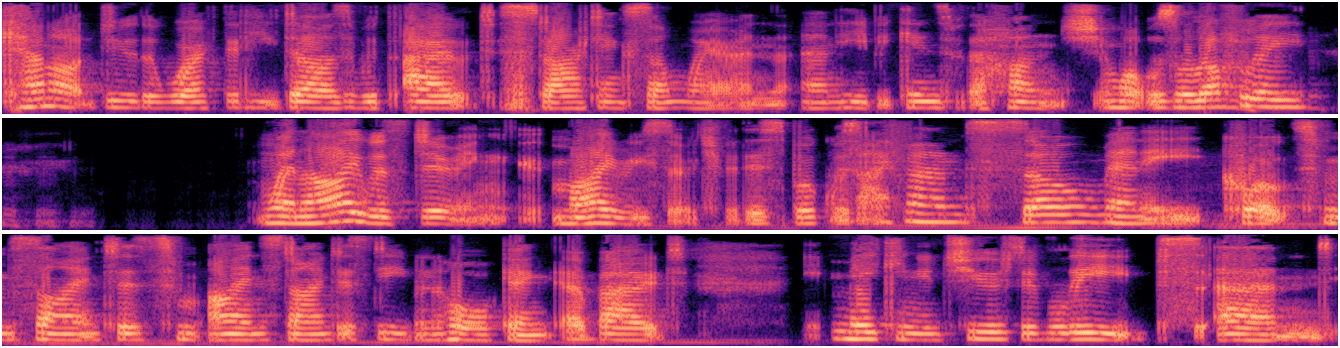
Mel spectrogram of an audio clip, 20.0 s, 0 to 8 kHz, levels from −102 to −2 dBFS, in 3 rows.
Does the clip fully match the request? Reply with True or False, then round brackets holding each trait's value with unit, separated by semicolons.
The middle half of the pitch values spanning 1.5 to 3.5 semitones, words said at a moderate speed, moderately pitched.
True (2.4 semitones; 145 wpm; 175 Hz)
